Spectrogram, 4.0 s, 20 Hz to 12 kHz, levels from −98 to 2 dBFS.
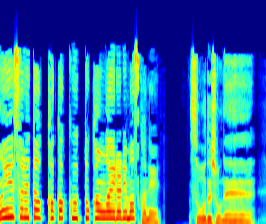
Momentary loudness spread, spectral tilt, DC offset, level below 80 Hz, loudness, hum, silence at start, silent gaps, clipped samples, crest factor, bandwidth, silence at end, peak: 13 LU; -4.5 dB/octave; under 0.1%; -40 dBFS; -16 LUFS; none; 0 s; 2.53-2.63 s; under 0.1%; 14 dB; 10 kHz; 0.2 s; -2 dBFS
